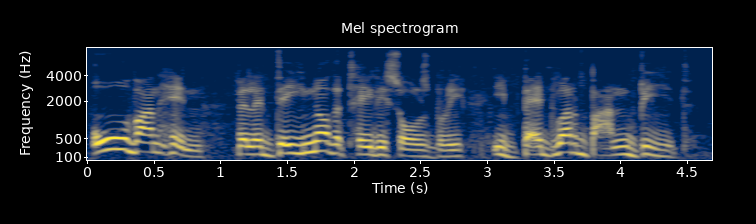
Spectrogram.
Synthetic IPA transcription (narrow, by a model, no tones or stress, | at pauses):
ɔvanɦɪn | vɛlədejnɔðətʰejlisoːlˠzbriibɛdwarba̰nbiːd̥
